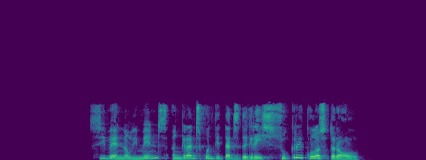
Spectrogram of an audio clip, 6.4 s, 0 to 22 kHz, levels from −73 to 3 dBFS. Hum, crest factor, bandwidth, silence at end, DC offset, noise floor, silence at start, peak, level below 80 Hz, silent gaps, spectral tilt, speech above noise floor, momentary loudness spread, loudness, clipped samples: none; 18 dB; 8.4 kHz; 1 s; under 0.1%; -89 dBFS; 1.35 s; -4 dBFS; -62 dBFS; none; -4 dB/octave; 69 dB; 7 LU; -20 LUFS; under 0.1%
